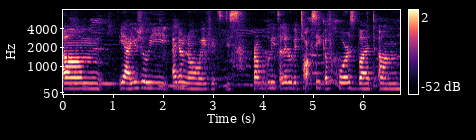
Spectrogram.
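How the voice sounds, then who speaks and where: A woman speaks fairly slowly at a medium pitch. Audible room echo surrounds her, with music in the background. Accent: non-native. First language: not English. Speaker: fitness vlogger. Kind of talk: casual vlog talk. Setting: at home in kitchen. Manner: hesitant, many fillers.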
